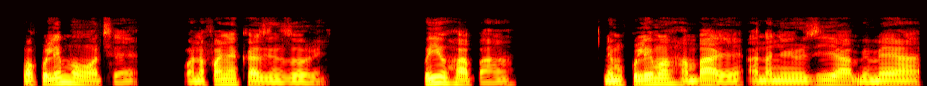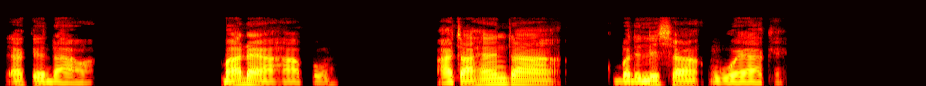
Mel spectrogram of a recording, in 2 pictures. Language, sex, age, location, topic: Swahili, male, 25-35, Kisumu, health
